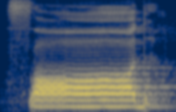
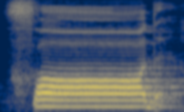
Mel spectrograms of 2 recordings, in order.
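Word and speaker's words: ص: স্থানগুলোকে নিয়ে এরপরে আসুন এটি একটি চাপা মোটা আওয়াজে উচ্চারিত হয়ে থাকে স ফদ জিহ্বার আগা সামনের নিচে দুই দাঁতের পেট ও আগার সঙ্গে লাগিয়ে সদ সদ আপনারা যদি একটু আমার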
